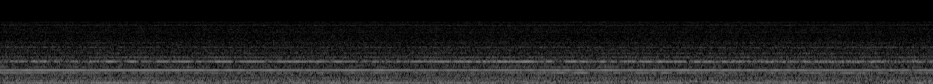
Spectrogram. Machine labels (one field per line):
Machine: fan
